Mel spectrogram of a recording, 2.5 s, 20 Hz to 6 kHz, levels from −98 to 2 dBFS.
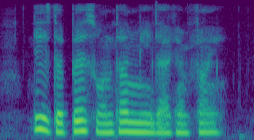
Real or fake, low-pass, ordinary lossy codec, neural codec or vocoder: real; 5.4 kHz; AAC, 48 kbps; none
